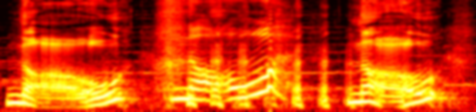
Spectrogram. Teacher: That emphatic denial goes right into third tone there.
